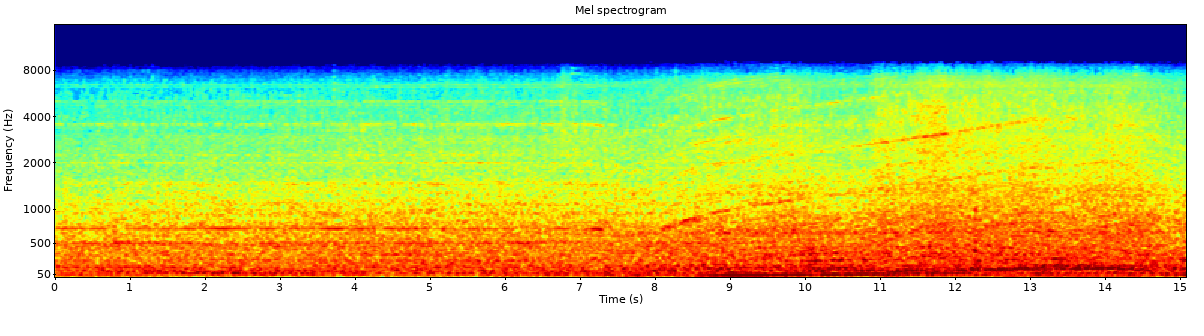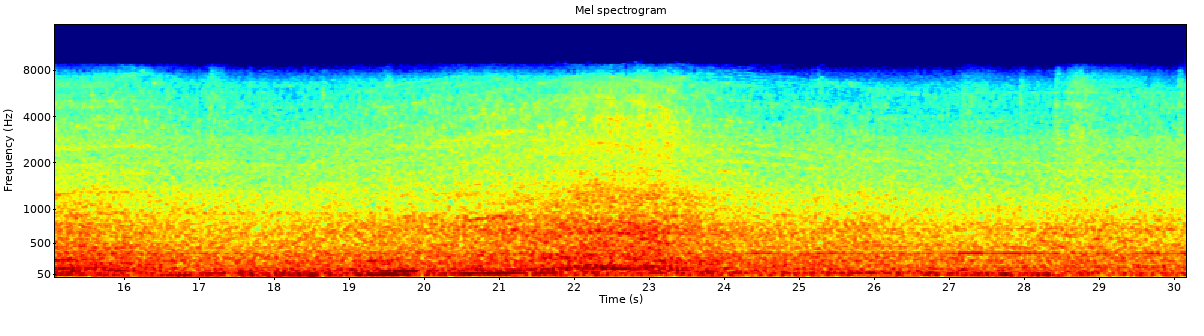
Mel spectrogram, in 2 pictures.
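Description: City street traffic dominated by buses running past at the kerb. One pulls away with a rising whine about eight seconds in, and another louder pass comes a little past the middle.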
